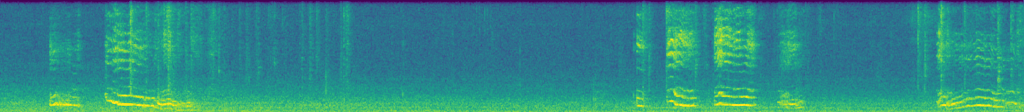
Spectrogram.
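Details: Whimpering Mame Shiba at a Japanese pet shop for dogs seeking new owners: three separate bursts of high, quavering whines, each a cluster of short sliding cries, with quiet gaps between them and faint background room noise.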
